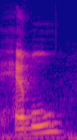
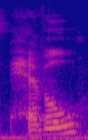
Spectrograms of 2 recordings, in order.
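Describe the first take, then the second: First: The middle consonant is a B sound. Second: The middle consonant is a V sound. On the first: "B for Barry" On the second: "with a V for victory"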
